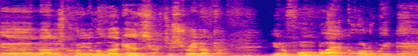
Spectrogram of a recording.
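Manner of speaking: normal talking voice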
